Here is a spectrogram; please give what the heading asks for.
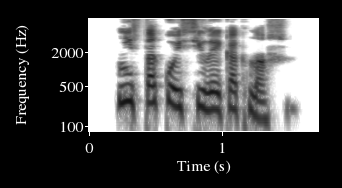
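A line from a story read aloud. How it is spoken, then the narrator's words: Grumbling. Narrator (Russian): проворчал Хам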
